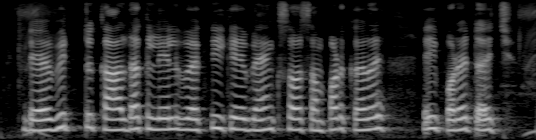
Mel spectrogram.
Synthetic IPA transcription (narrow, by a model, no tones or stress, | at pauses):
ɖɛbʱiʈkald̪əklelbjək̚ʈikebɛ̃ŋksə̃səmpəɾɡ̚kːəɾɛ | ipəɾəʈəjt͡ʃʰ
